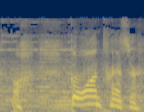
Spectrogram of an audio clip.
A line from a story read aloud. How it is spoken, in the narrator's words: she panted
